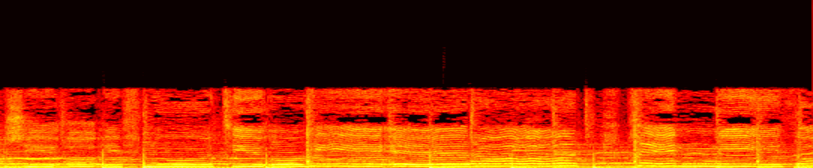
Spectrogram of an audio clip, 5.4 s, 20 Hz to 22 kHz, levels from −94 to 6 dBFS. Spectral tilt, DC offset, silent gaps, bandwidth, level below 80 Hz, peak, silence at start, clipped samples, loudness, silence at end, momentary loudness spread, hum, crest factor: -5.5 dB/octave; under 0.1%; none; 11 kHz; -28 dBFS; -2 dBFS; 0 s; under 0.1%; -15 LUFS; 0 s; 3 LU; none; 14 dB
